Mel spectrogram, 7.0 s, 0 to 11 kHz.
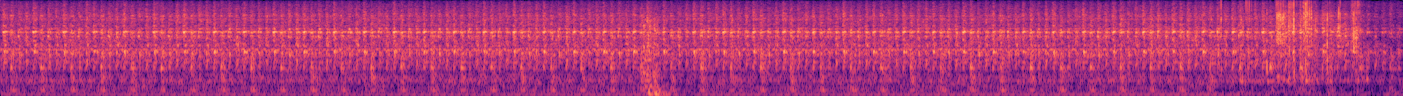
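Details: Volvo V70 2.0 diesel idling with a steady fast rattly knock, about three per second, tied to engine speed, from the clutch/flywheel end; dual mass flywheel suspected, not confirmed.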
